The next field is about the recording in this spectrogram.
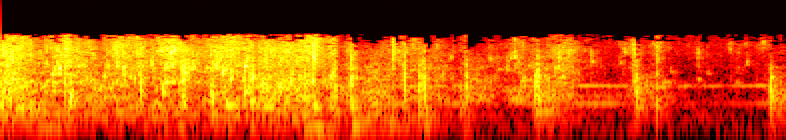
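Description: Water splashes and sloshes as someone is pulled out with a rope, a run of irregular wet slaps and churning that eases off toward the end.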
